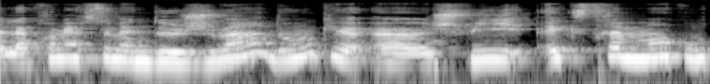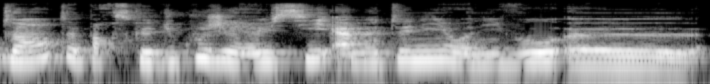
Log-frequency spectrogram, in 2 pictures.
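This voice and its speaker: A woman's voice: mid-range voice, roomy sound. A woman in her forties chatting casually to camera as a vlogger, rambling with many hesitations. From France. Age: 40s.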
